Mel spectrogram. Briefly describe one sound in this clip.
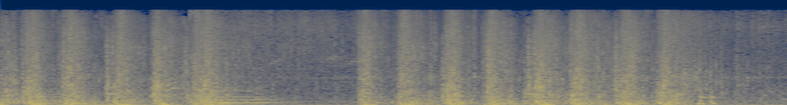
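Gunshots ring out in quick, repeated bursts.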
